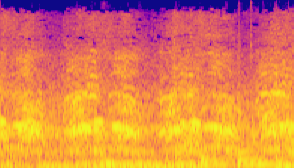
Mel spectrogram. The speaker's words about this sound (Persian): لغو این بازی حساس خشم هواداران سپاهان رو هم برانگیخت و اونها شعارهایی برای جمع کردن مجسمه سلیمانی سر دادن.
